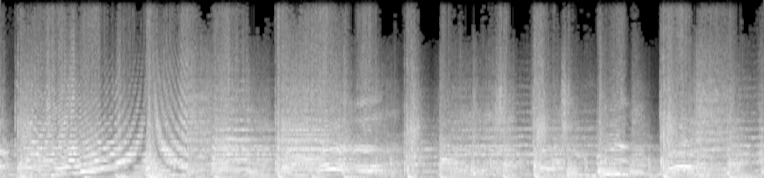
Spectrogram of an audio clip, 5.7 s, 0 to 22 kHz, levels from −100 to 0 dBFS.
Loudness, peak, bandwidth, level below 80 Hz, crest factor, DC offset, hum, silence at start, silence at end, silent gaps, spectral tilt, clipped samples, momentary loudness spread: -5 LUFS; 0 dBFS; over 20 kHz; -22 dBFS; 6 dB; under 0.1%; none; 0 s; 0 s; none; -2.5 dB/octave; 3%; 5 LU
